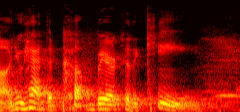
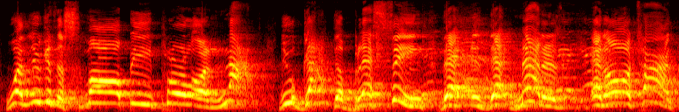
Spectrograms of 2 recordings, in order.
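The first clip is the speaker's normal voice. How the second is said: loud, high, slowed preaching; full-force preaching; 8 semitones higher, 5 dB louder than usual. Acted. Pastor preaching to the congregation, loud and high. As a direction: preach it out to the rafters.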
